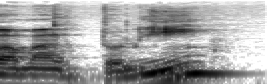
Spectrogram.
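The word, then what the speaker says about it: ἁμαρτωλοί: está omitiendo y pone telón y Cómo se pronuncia ahí que es e que alguien le corrigió hamatolí o a martolí muy bien el tontes no está presente tampoco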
